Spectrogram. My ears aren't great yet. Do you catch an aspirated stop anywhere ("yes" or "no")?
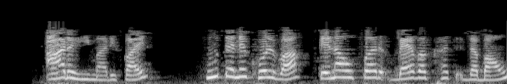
yes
